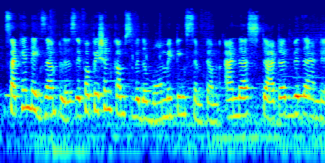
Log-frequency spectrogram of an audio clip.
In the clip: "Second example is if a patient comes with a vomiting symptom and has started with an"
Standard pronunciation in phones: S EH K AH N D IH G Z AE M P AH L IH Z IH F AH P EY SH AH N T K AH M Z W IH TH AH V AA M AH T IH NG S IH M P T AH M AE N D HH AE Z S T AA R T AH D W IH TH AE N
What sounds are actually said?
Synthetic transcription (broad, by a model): S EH K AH N D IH G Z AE M P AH L IH Z IH F AH P EY SH AH N T K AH M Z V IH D AH V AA M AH T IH NG S IH M P T AH M AE N D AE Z S T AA R T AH D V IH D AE N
